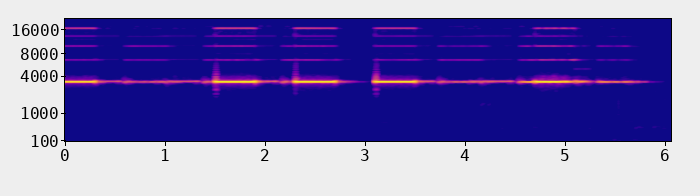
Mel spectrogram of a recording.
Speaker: Here, I'll hold down on this one, see if everything else is going off just fine.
